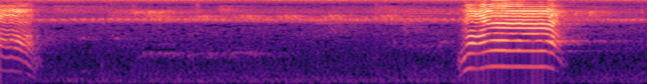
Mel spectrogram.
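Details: Kid goat lets out one loud, steady, harmonic bleat lasting under half a second after a cut-off cry at the start, with quiet hiss between calls.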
